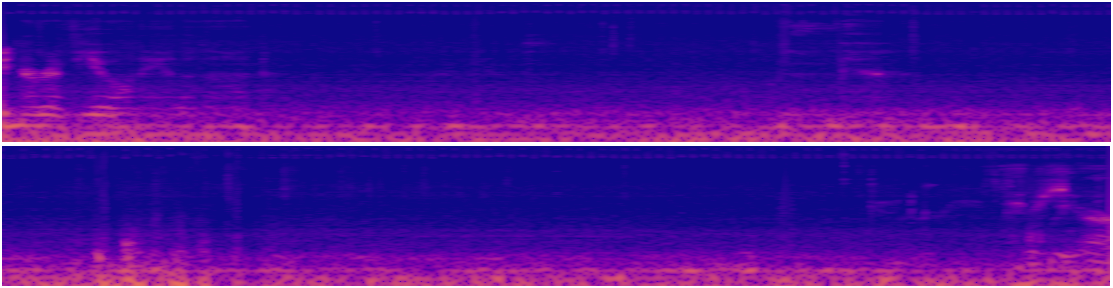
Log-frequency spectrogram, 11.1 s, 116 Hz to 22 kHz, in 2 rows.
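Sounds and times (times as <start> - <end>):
car driving rumble inside cabin: 0.0 - 11.0.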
